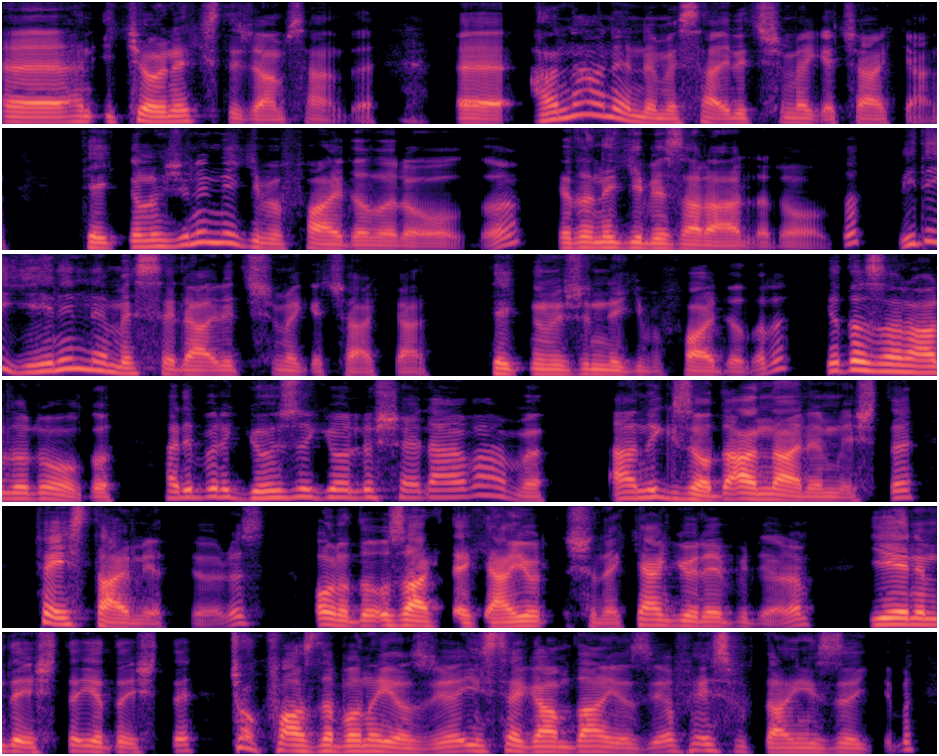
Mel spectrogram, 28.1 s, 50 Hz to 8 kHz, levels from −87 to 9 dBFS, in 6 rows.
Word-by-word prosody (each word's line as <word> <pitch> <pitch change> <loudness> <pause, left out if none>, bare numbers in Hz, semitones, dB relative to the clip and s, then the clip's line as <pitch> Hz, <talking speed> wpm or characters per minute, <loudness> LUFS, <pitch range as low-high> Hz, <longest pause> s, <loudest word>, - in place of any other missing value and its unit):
eee, 115 -1 +5
hani 125 0 -4
2 120 - -1
örnek 130 +2 +3
isteyeceğim 95 -7 -4
sende. - - -10 0.4
Eee, 275 0 +2
anneannenle 200 - -1
mesela 95 -1 -1
iletişime 100 +1 -4
geçerken 90 - -6 0.4
teknolojinin 145 - -1
ne 230 - -1
gibi 135 - -5
faydaları 95 -3 -1
oldu 75 +1 -7 0.2
ya 120 - -1
da 125 - +2
ne 125 0 +3
gibi 115 -2 0
zararları 90 -5 -1
oldu? 225 +4 -11 0.2
Bir 195 - -5
de - - -5
yeğeninle 200 +3 0
mesela 125 - 0
iletişime 100 0 -7
geçerken - - -8 0.3
teknolojinin 115 -2 -1
ne 100 - 0
gibi 90 -1 -12
faydaları 90 - -3 0.2
ya 190 +1 -2
da 210 -2 +8
zararları 145 -5 +3
oldu? 95 -6 -2 0.2
Hani 165 +2 -1
böyle 190 -1 +1
gözle 165 +4 0
görülür 175 0 -2
şeyler 175 +1 -3
var 220 +2 -5
mı? 100 - -5 0.3
A, 150 +1 +2
ne 175 +3 +1
güzel 140 -8 +2
oldu, - - +2
anneannemle 110 -9 +5
işte 165 - -5 0.3
FaceTime 100 - +4
yapıyoruz. 170 - -10 0.2
Onu 140 -5 +4
da 125 - +2
uzaktayken, 115 -5 +5
yurt 115 +1 +3
dışındayken 120 +7 -1
görebiliyorum. 110 -2 -2 0.3
Yeğenim 150 -1 +6
de - - +5
işte 110 +4 -3
ya 120 -2 0
da 120 - -2
işte, 140 +7 -6 0.2
çok - - -3
fazla 135 -2 +4
bana 130 0 +4
yazıyor, 110 0 0
Instagram'dan 125 -2 +3
yazıyor. 115 +3 -4
Facebook'tan 125 -7 -2
yazıyor 105 -1 -4
gibi 175 - -12
125 Hz, 155 wpm, -23 LUFS, 105-155 Hz, 0.4 s, da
